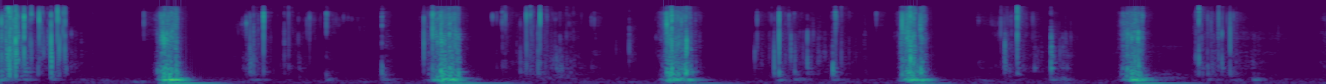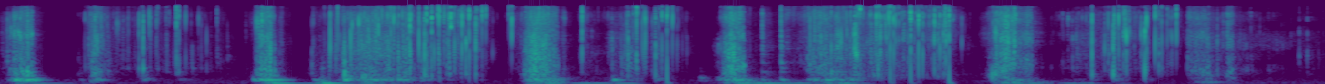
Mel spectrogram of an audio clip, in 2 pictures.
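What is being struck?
Fluffy slime.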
